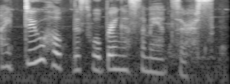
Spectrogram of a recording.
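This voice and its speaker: A woman playing a gentle, affectionate princess in a romantic fantasy audio drama, with formal, tender, courtly phrasing. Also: fairly high pitch, animated, moderate pace, slight background noise, lightly acted, low-quality recording. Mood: delighted, grateful. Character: gentle, affectionate foreign princess, gracious and wistful.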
